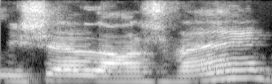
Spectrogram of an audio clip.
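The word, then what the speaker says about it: Michel Langevin: I'm so sorry oh yeah my name is Michelle langevin but I'm also known as aware yeah yeah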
